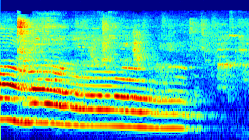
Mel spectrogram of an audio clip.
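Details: Siberian Husky howling on command, asked to sing: one long smooth tonal howl that slides slowly downward for about two seconds, then fades; a person praises her afterwards.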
